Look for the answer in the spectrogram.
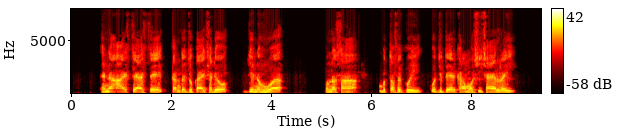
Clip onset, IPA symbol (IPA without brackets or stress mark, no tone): ɦ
